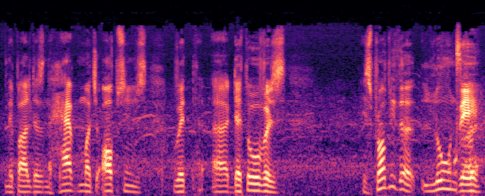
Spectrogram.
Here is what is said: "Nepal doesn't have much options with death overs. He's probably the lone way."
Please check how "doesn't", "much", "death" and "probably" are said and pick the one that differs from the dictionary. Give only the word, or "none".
death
